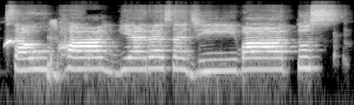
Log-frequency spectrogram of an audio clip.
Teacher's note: Saubhagya bha is mahaprana.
